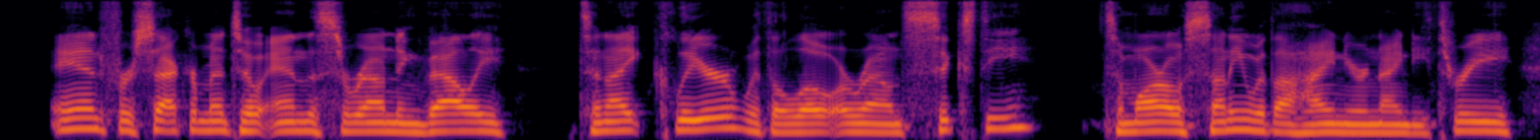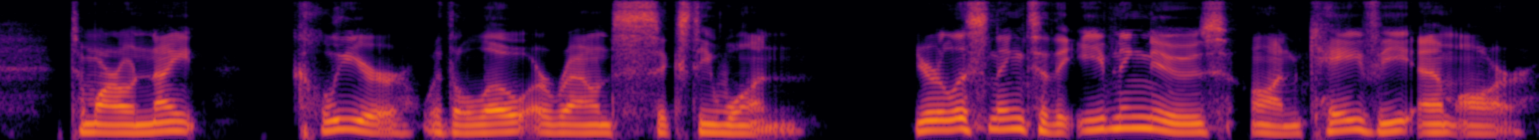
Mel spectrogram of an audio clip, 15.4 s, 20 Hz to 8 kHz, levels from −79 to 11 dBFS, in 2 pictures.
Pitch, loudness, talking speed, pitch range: 145 Hz, -20 LUFS, 145 wpm, 130-160 Hz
